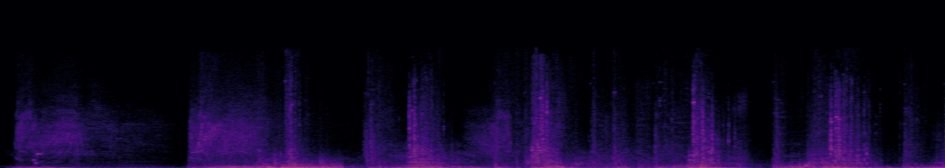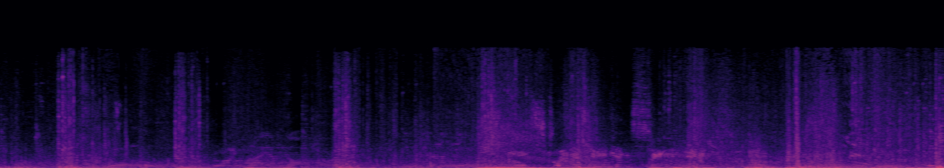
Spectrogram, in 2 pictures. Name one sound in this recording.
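Lightsabers hum and swish.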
